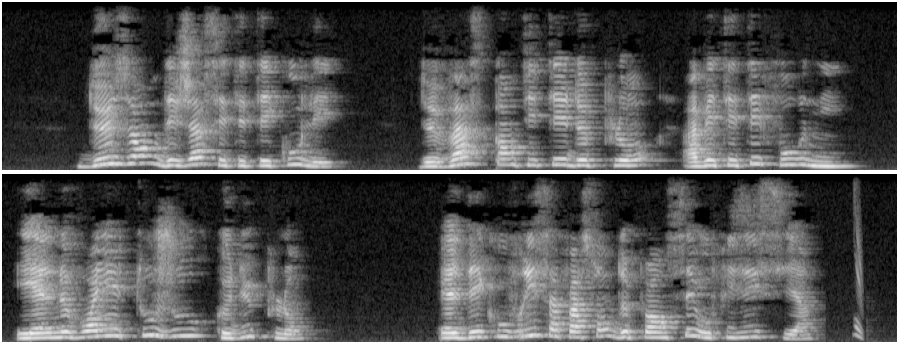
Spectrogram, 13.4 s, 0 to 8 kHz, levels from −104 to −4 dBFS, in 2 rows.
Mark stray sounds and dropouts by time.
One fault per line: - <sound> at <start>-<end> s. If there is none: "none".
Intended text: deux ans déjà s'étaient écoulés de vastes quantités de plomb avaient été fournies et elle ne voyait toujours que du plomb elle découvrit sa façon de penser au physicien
- chirp at 13.1-13.2 s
